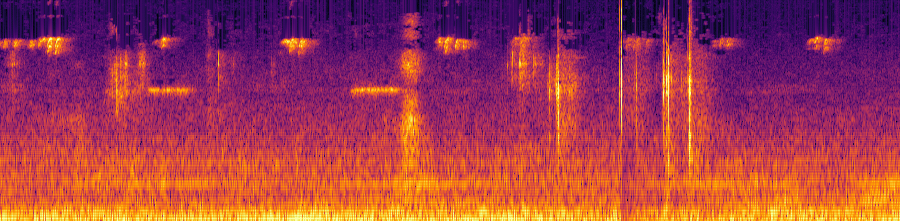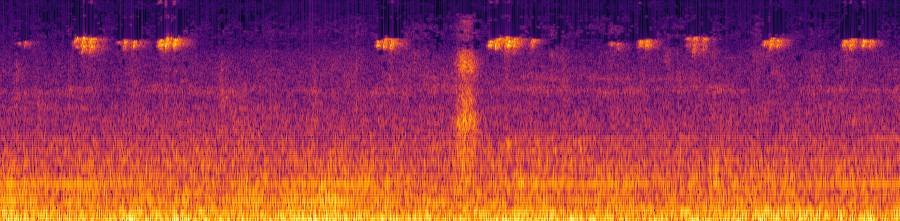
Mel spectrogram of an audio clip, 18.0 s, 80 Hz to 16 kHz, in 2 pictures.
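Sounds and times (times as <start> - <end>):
steady low hum: 0.0 - 18.0
sharp chip-like clicks: 5.0 - 7.1.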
